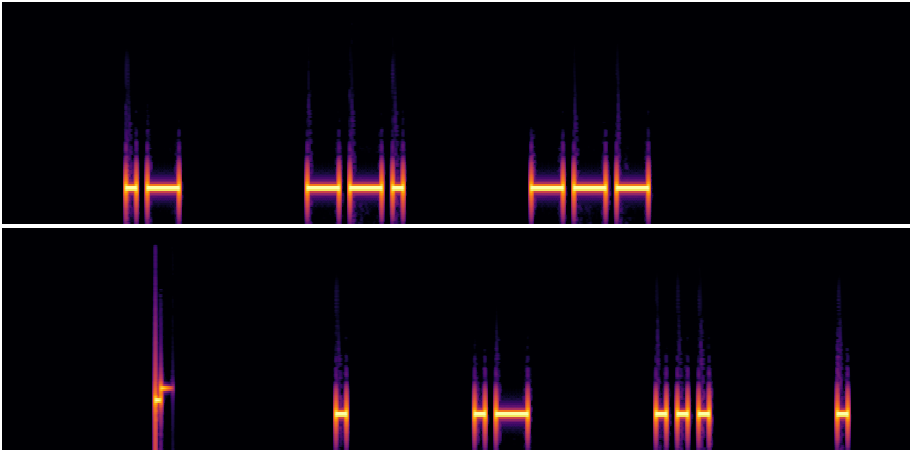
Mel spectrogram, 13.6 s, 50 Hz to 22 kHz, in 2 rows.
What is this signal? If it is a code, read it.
Morse code, heard as a keyed tone, about 15 wpm, spaced as for 7 wpm, 700 Hz. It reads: AGO EASE
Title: 4x Character Spacing - Top 500 Words - 15wpm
